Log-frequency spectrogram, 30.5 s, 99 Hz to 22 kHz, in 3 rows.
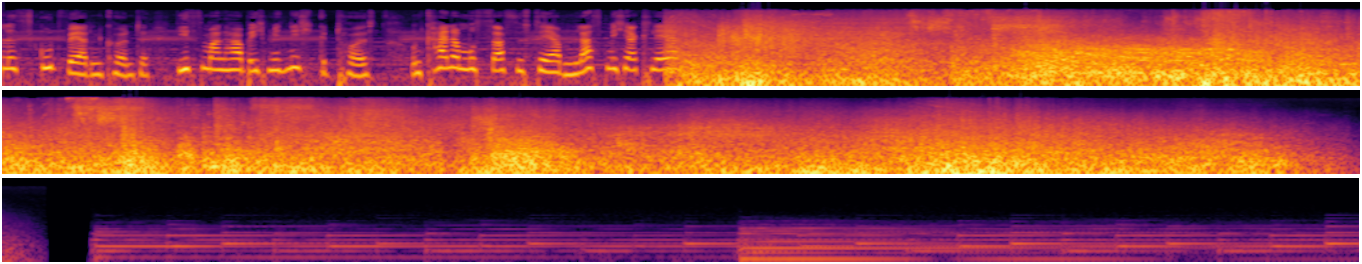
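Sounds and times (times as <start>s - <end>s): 
speech: 0.0s - 5.7s
massive sustained explosion in the middle of a ship: 5.0s - 20.5s.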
